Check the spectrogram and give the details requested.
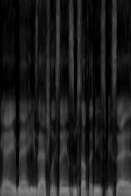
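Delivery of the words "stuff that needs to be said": ordinary talk, nothing marked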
